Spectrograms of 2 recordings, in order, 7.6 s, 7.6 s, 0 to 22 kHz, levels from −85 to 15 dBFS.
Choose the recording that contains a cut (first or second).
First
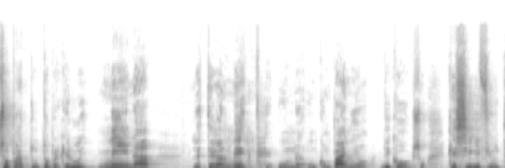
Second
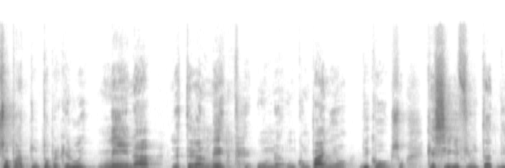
second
